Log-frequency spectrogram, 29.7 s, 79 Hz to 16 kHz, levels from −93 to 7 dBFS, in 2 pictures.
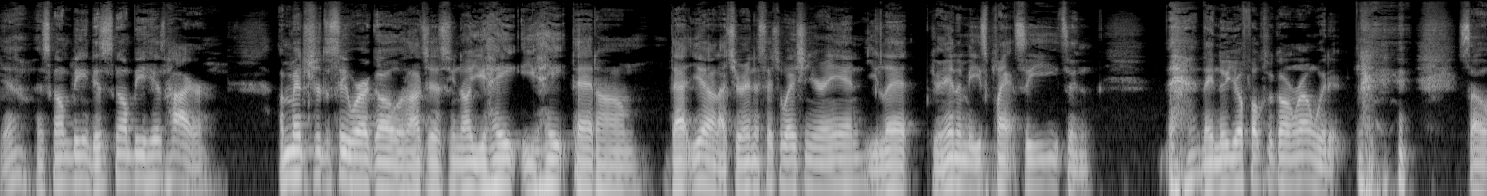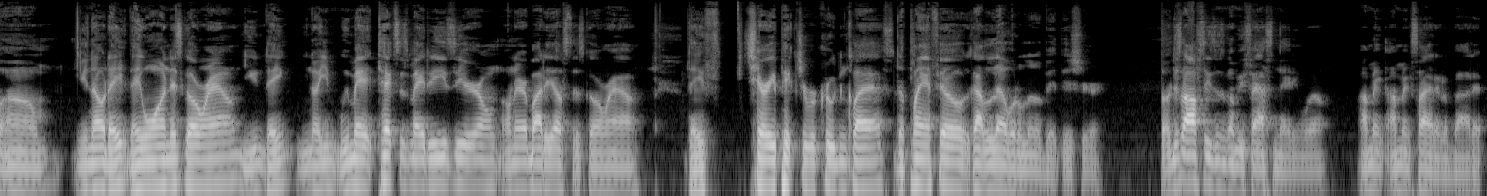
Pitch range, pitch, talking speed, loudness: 90-110 Hz, 100 Hz, 230 wpm, -20 LUFS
